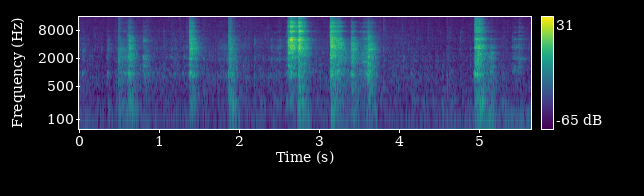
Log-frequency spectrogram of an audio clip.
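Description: Little white Corelle bowls clink and tap as they are handled in a home kitchen. The light ceramic knocks come irregularly, with a few louder clatters among softer taps, and no one speaks.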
